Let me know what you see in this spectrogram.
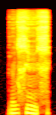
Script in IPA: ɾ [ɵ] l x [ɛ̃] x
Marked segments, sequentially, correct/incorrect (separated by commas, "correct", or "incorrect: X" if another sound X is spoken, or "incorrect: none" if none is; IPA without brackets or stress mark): correct, correct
